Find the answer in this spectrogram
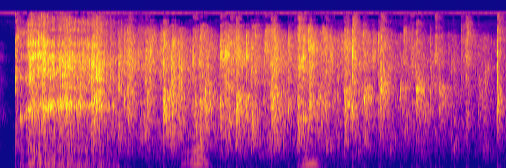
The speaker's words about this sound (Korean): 박수!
